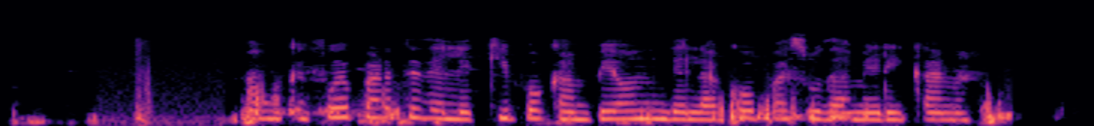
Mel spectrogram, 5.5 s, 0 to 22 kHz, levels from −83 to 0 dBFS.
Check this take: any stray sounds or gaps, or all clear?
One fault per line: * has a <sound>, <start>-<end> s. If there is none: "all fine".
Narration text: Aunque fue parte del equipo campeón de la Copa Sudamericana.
* has a whoosh, 0.7-0.8 s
